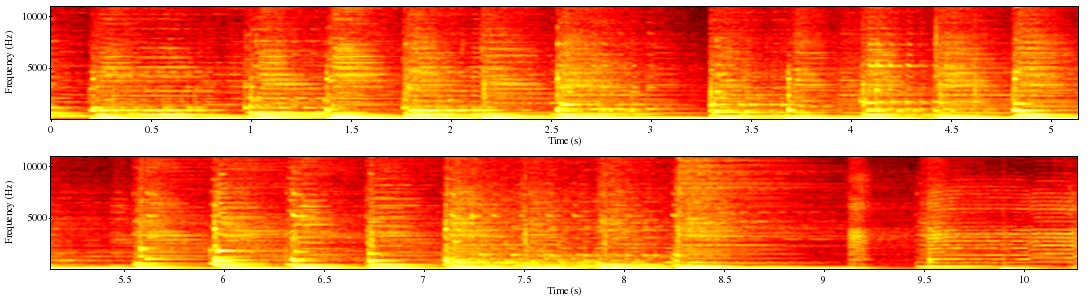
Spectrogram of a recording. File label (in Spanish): poema el locutor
